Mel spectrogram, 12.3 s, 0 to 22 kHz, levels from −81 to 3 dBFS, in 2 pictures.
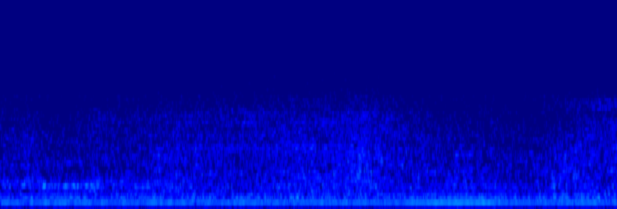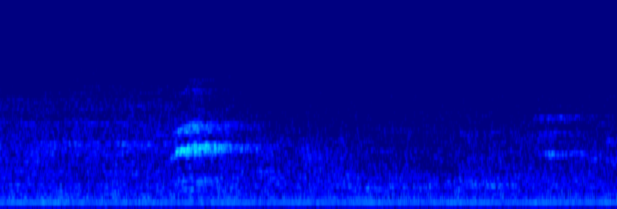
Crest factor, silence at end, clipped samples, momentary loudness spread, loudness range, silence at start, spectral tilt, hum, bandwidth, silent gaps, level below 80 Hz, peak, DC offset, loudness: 20 dB; 0 s; under 0.1%; 5 LU; 4 LU; 0 s; -4 dB/octave; none; 6.2 kHz; none; -82 dBFS; -40 dBFS; under 0.1%; -60 LUFS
